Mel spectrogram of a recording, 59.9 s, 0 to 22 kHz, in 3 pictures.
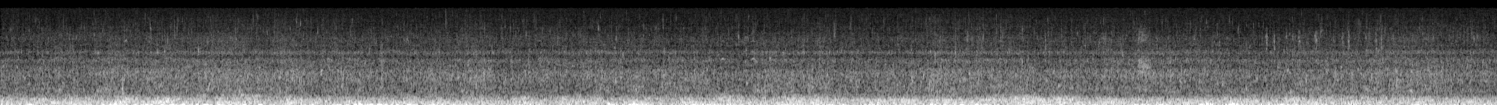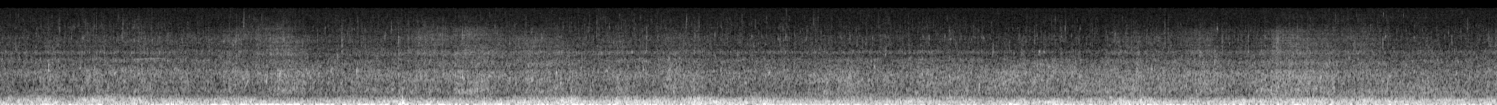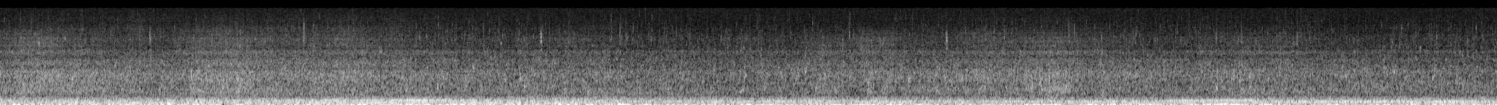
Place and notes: Port Hardy, BC, Canada - Lochness Monster
Sound of the Lochness Monster. Recording with Love from the beach
28 November, 14:53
